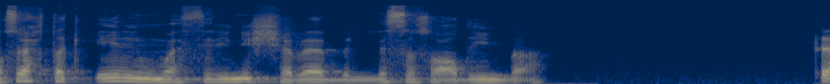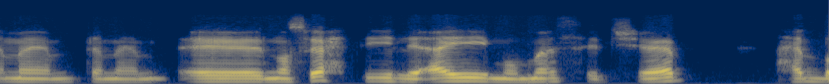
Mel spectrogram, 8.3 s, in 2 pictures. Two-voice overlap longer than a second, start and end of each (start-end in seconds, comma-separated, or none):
none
